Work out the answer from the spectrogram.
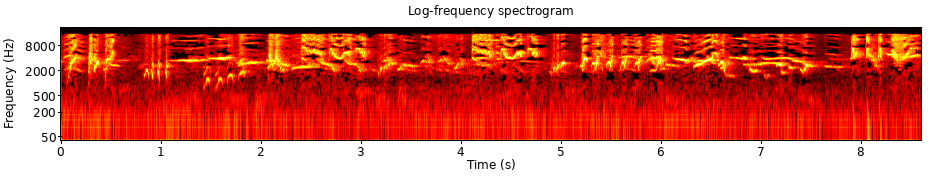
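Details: An Oriental magpie-robin in aggressive, tail-spreading display sings clear rising whistles mixed with harsh buzzy notes and quick chatters, delivered in tight clusters separated by brief pauses.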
